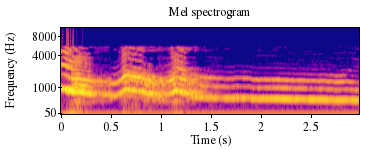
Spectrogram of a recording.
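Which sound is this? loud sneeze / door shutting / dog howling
dog howling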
